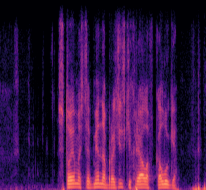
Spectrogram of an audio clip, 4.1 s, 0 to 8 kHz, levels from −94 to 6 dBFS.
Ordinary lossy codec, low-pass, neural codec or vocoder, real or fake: Opus, 32 kbps; 7.2 kHz; codec, 16 kHz, 4 kbps, X-Codec, WavLM features, trained on Multilingual LibriSpeech; fake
